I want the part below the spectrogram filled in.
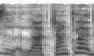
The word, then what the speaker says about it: La Chancla: I, what is La Chancla? Did I say that right? uh, La Chancla, it is.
